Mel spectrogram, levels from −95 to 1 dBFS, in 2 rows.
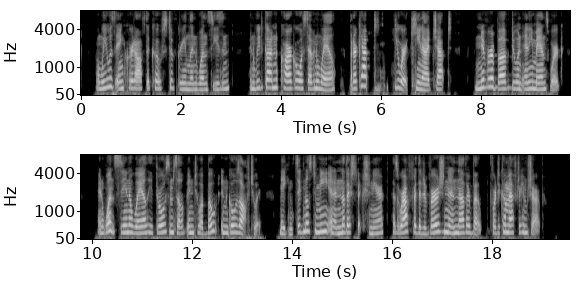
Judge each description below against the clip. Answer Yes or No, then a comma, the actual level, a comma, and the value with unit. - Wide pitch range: No, narrow, 2.6 semitones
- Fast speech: Yes, fast, 220 wpm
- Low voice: No, high, 245 Hz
